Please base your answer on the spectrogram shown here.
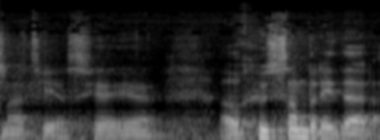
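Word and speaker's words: Matthias: corre correctly pronouncing his he doesn't mind how you say it but it's mattius mattius yeah yeah who's somebody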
